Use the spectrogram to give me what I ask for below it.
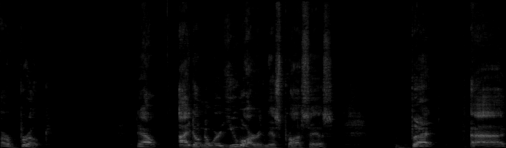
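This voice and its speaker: A man's medium-pitched voice at a very slow pace, with lively intonation. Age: 70s. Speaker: motivational speaker. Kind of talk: motivational talk. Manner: hesitant, many fillers.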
